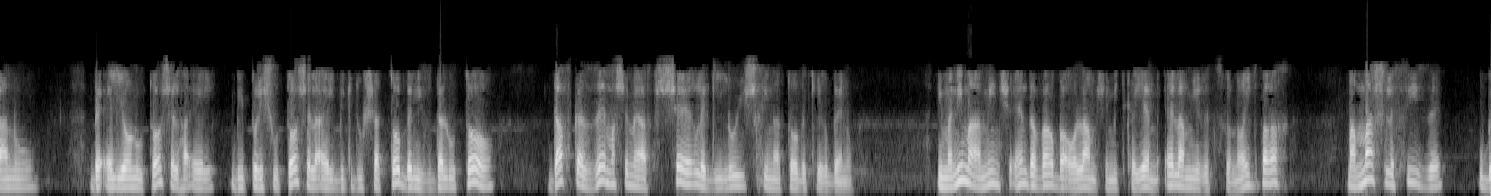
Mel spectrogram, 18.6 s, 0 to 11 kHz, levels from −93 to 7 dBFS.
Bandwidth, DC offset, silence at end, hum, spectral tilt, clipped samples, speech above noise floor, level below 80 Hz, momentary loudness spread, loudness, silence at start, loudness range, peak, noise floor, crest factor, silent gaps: 4.4 kHz; under 0.1%; 0 s; none; -12.5 dB/octave; under 0.1%; 44 dB; -56 dBFS; 10 LU; -17 LUFS; 0 s; 3 LU; 0 dBFS; -60 dBFS; 18 dB; none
